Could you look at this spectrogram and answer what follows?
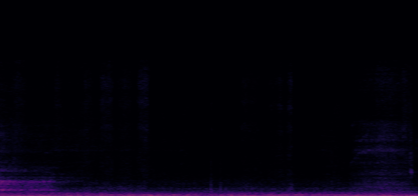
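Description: A pen scratches steadily across paper while inking a figure sketch, a continuous close rubbing hiss with small strokes and pauses, heard alone under a low constant room hum.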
